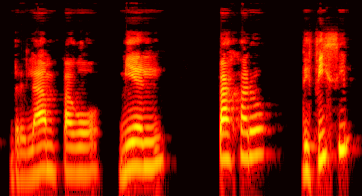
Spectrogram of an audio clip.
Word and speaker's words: difícil: Y esto sería última sílaba, porque es cortita. Pájaro, pájaro. Última, penúltima, antepenúltima. ¿Dónde se carga la voz? Antepenúltima. Difícil, difícil.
